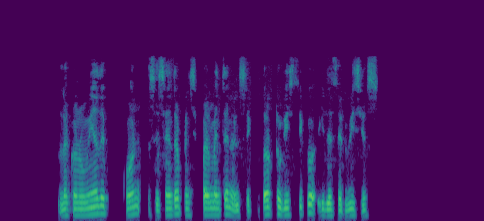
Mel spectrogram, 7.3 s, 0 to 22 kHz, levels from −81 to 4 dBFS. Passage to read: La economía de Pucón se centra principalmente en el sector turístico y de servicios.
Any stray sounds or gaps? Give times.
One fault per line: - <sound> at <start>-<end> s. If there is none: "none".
none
